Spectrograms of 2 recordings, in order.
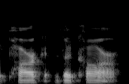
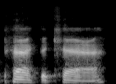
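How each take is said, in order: First: It is said in his milder Boston accent. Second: It is said in a broad Revere/Southie accent.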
